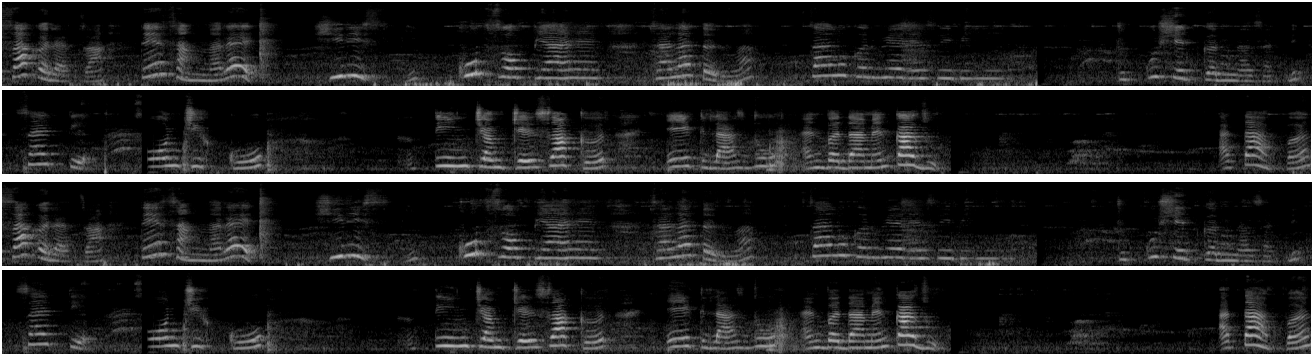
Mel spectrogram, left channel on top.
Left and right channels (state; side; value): normal; both; correlation 0.57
